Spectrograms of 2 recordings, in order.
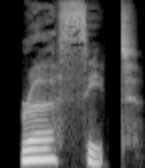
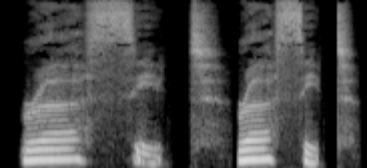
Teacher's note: Both US and UK have the same pronunciation of this word. Stress seat. Keep r soft and quick.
